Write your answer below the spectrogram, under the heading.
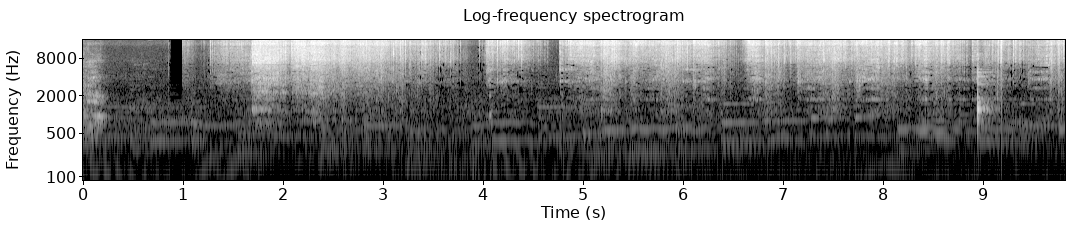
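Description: Wet mung beans pouring and sliding from a glass bowl into a stainless-steel pot: a loud, dense rattling hiss that starts about two seconds in and pauses briefly partway through.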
